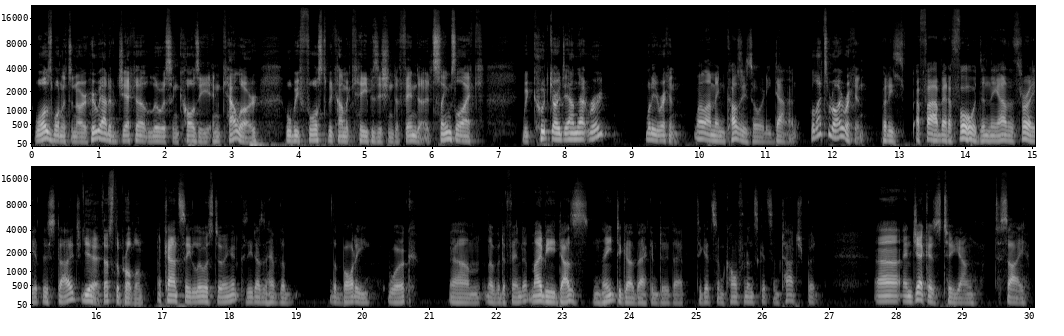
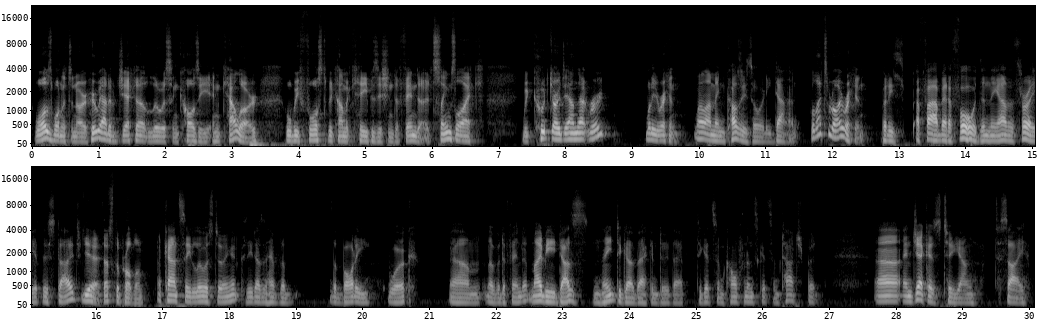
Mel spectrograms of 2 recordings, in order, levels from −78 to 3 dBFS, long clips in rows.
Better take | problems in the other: first | muffled; slightly; fading above 4 kHz

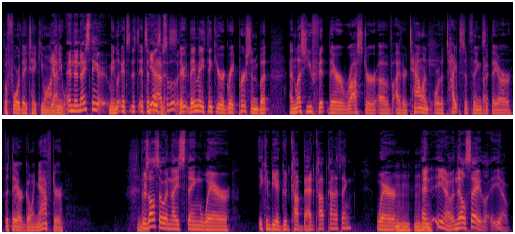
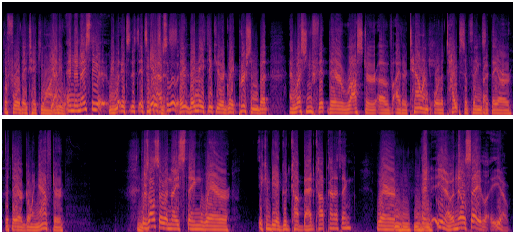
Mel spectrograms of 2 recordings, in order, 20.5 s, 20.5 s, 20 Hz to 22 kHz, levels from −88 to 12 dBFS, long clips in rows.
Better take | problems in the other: first | distortion; heavy; 27% of the sound clipped

